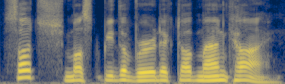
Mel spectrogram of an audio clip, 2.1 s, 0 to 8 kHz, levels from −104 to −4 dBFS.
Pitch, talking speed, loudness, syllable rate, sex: 145 Hz, 195 wpm, -17 LUFS, 4.4 syllables/s, male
